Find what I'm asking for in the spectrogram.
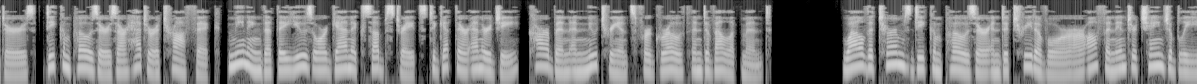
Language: English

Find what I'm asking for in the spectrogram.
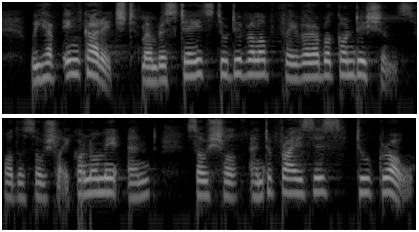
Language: English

